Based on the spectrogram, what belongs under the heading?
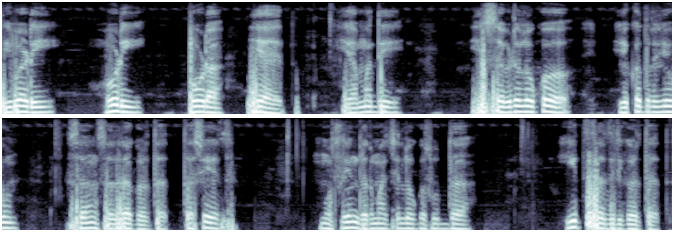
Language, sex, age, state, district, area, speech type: Marathi, male, 45-60, Maharashtra, Yavatmal, rural, spontaneous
